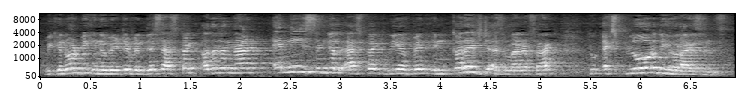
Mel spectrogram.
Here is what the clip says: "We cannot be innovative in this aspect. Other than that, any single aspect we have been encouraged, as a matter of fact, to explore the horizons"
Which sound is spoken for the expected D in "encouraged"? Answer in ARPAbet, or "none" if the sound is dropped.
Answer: D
